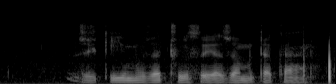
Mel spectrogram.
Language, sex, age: Venda, male, 23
